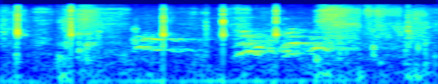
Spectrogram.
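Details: Three-month-old male bulldog puppy: short, thin whining squeaks mixed with sharp clicking taps, with a brief rising whimper near the middle.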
